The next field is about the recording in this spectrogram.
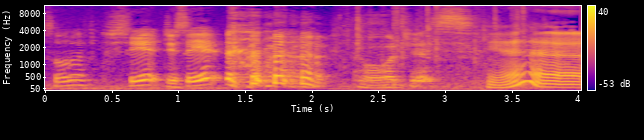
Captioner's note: laughs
